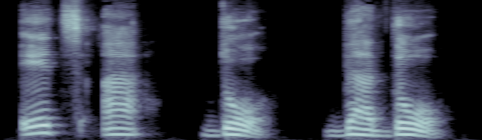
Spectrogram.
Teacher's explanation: Esa es una característica del inglés británico, que no suena la R al final de una palabra o de una sílaba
